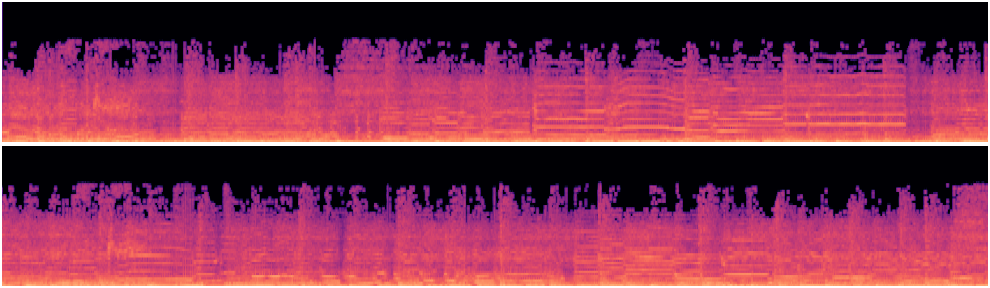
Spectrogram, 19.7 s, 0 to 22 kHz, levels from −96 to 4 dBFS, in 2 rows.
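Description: Planar audio read as interleaved runs throughout the clip. Each block stores its left samples and then its right samples, but playback treats them as alternating left-right pairs, so every block plays twice at double speed: first its left half, then its right. The blocks last about 23.22 ms, which fits a 1024-sample block. The sound comes out an octave high, with a flutter at the 43.1 Hz block rate, while the overall pace stays correct.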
